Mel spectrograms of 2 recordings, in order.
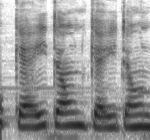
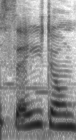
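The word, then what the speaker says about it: Caiyi Town: इसको कई टाउन नहीं बल्कि सई टाउन प्रोनाउंस करते हैं, तो आगे मैं इसको सई टाउन ही बोलूँगी, ओके।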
